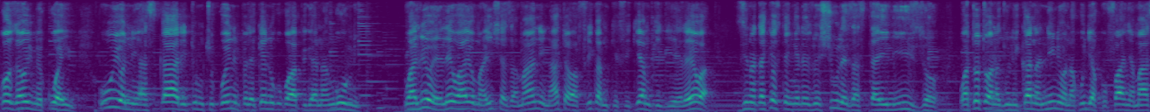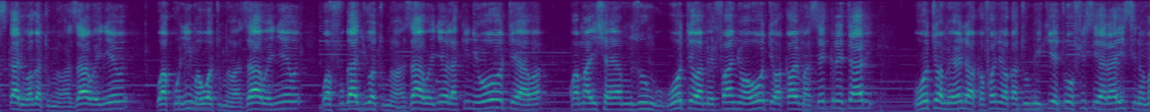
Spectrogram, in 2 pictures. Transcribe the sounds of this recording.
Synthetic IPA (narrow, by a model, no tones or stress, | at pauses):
ɔzauiimɛkuwahivi | hujɔniaskaɾitum̩t͡ʃukuɛnim̩pɛlɛkɛɛnihukukwawapiɠanaŋɡumi | walijɔɛlɛwahajɔmaiʃazamaninahatawafɾikam̩kifikiam̩kiʄiɛlɛwa | zinatakiwazitɛŋɡɛnɛzwɛʃulɛzastailihizɔ | wʔatɔtɔwanaʄulikananiniwanakuʄakufaɲamaːskaɾiwaɡatumɛwa̰zaːwɛɲɛwɛ | wakulimahuwatumɛwa̰zaːwɛɲɛwɛ | wafuɠaʄihuwatumɛwa̰zaːwɛɲɛwɛlakiniwɔtɛhawa | kwamaiʃajam̩zuŋɡuwɔtɛwamɛfaɲwawɔtɛwakawɛmasɛkɾɛtaɾi | wʔɔtɛwamɛwɛndawakafaɲwawakatumikiɛtuɔfisijaɾaisinam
